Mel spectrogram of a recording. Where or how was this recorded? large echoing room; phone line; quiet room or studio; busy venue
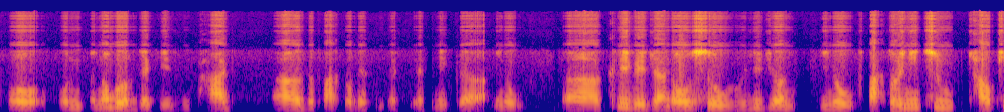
phone line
